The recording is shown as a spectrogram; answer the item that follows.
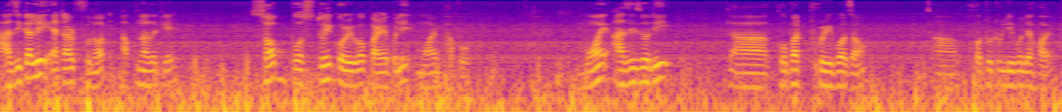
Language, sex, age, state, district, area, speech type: Assamese, male, 18-30, Assam, Darrang, rural, spontaneous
